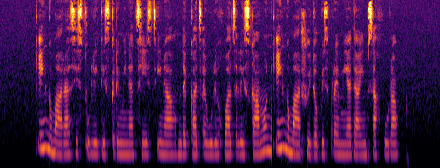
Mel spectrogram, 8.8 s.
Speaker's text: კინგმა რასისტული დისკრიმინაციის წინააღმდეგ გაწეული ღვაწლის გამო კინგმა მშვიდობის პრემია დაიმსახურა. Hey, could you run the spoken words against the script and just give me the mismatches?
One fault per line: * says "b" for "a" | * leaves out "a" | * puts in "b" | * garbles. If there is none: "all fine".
all fine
